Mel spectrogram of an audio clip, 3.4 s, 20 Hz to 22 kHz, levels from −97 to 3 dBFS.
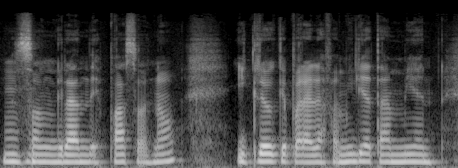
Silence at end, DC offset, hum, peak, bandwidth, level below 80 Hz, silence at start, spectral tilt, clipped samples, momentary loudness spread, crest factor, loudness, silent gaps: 0 s; under 0.1%; none; -8 dBFS; 13.5 kHz; -50 dBFS; 0 s; -6 dB/octave; under 0.1%; 9 LU; 16 dB; -23 LUFS; none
